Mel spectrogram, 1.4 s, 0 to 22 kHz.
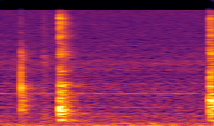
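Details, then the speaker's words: Powergrip YG-1 power conditioner at switch-off: three crisp, separate relay clicks over about 1.5 seconds as the zones drop out in reverse of the start-up sequence; normal. "on a une séquence inverse qui s'opère."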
